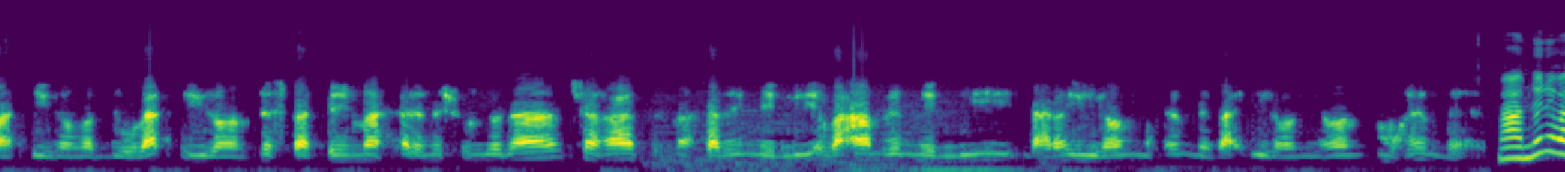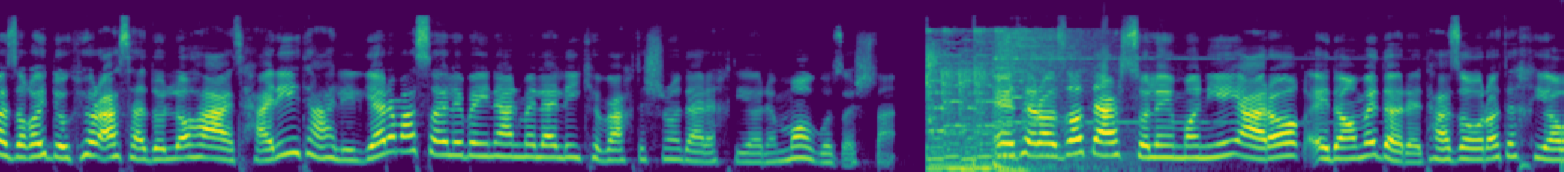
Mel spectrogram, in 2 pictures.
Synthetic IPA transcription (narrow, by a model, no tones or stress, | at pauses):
æt̪̚ʰeiːɾɒːnvæd̪owlæt̪ʰeiːɾɒːnne̞sb̥æt̪̚be̞inmæsæle̞ne̞ʃund̪ɒːd̪ænt͡ʃʰeɣæd̪mæsælejemelːiːvæ̰ʔæmɾeme̞lːibæɾɒːjeiːɾɒːnmohe̞mːevæ̰ʔiːɾɒːnijɒːnmohe̞mːḛmæmnuːniːmæzɒːɣɒːjed̪o̞cʰt̪o̞ɾæsæd̪olːɒːɦeæt̪hæɾiːt̪ʰæhliːlɟæɾe̞mæsɒːe̞le̞bejnælme̞læliːcʰe̞væχt̪ʰeʃɾod̪æɾe̞xt̪ijɒːɾe̞mɒːɡo̞zɒ̰ːʃt̪æ̰nd̪ʔe̞ʔt̪ʰe̞ɾɒːzɒːt̪̚d̪æɾso̞le̞jmɒːnijejeæɾɒːʁe̞d̪ɒːme̞d̪ɒːɾe̞t̪ʰæzɒːho̞ɾɒːt̪ʰe̞xijɒː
